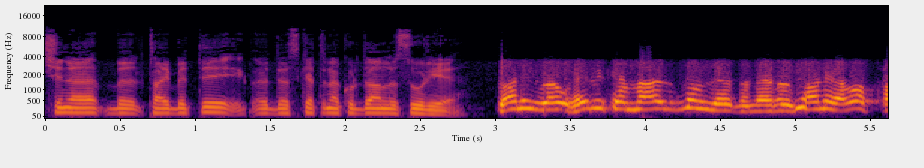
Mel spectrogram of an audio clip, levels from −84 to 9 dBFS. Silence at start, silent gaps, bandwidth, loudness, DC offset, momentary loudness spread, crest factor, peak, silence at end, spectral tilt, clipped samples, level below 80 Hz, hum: 0 s; none; 10.5 kHz; -17 LUFS; under 0.1%; 11 LU; 16 dB; -2 dBFS; 0 s; -7 dB/octave; under 0.1%; -60 dBFS; none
